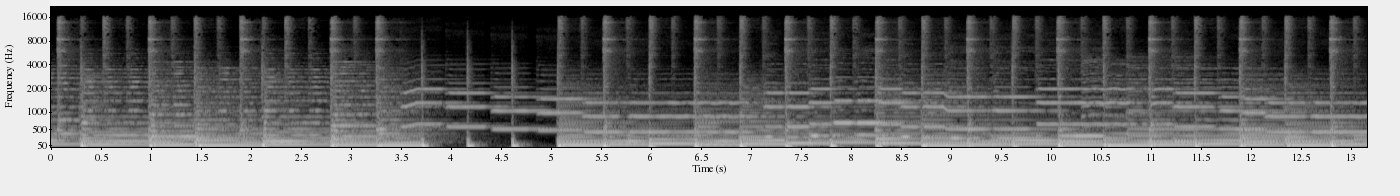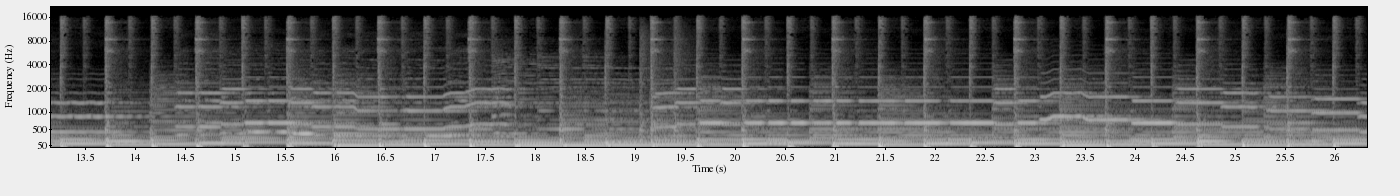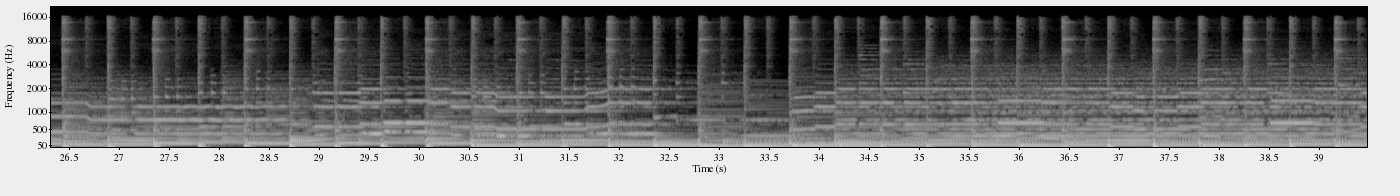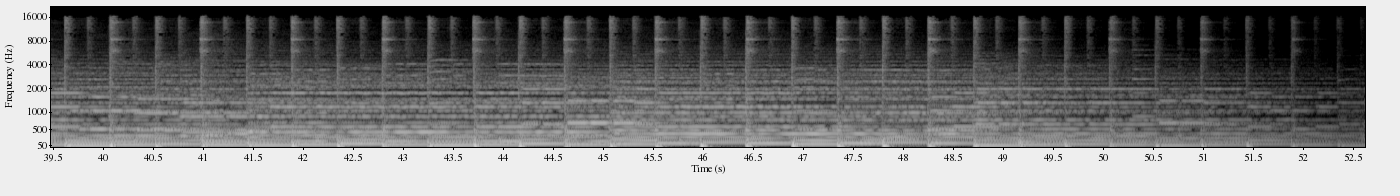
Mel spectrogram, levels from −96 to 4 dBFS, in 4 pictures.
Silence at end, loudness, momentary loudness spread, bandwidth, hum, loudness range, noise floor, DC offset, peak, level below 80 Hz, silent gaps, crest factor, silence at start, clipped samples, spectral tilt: 0 s; -29 LUFS; 3 LU; 17 kHz; none; 2 LU; -49 dBFS; under 0.1%; -8 dBFS; -32 dBFS; none; 18 dB; 0 s; under 0.1%; -6 dB/octave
